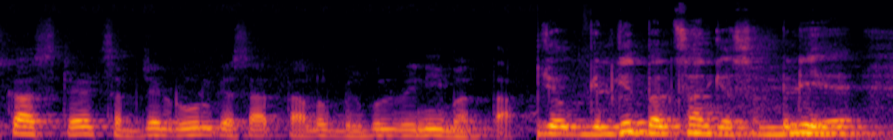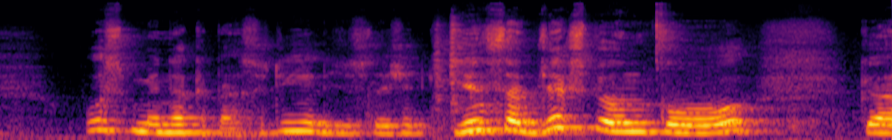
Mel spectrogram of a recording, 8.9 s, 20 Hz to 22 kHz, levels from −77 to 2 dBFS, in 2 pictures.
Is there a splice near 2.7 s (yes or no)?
yes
